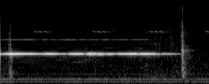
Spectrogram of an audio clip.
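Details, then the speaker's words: Normal drawbar operation on a Hammond organ after repairing the resistance wire bridging the drawbar contacts: clean organ note held steady for nearly two seconds with only normal zipper stepping and no dropouts. "here normal zipper noise no more dropouts this one here is working"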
